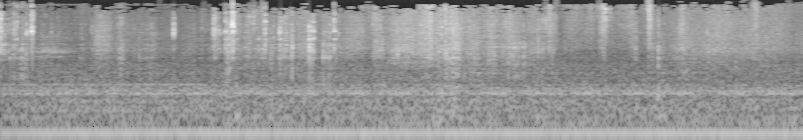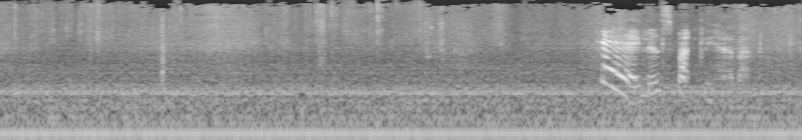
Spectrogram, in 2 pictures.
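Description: Steady low rumble of a small car's engine idling, heard inside the cabin, with light rustling as a hairband is put into the hair. A brief vocal sound comes near the end.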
